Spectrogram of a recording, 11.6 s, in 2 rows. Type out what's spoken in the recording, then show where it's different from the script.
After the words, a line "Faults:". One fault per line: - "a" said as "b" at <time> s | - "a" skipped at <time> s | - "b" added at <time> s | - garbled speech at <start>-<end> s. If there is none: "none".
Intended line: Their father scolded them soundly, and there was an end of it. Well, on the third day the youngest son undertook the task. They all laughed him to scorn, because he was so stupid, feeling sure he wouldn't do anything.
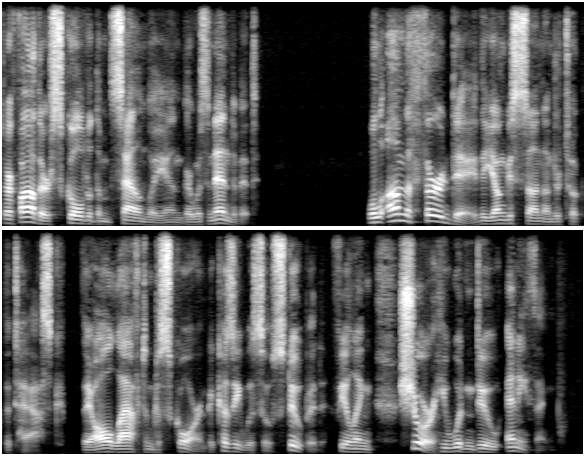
Their father scolded them soundly, and there was an end of it. Well, on the third day the youngest son undertook the task. They all laughed him to scorn, because he was so stupid, feeling sure he wouldn't do anything.
Faults:
none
